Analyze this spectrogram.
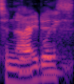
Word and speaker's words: tinnitus: Just to get that Tinnitus. correctly. Tinnitus. I wasn't 100% sure how to pronounce it.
